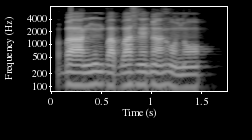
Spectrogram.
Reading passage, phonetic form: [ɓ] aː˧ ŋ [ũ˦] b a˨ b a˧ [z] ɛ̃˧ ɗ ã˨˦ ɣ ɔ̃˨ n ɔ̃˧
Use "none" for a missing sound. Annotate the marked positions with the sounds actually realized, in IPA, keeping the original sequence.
ɓ, ũ˦, z

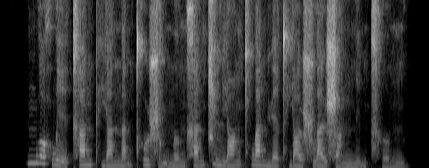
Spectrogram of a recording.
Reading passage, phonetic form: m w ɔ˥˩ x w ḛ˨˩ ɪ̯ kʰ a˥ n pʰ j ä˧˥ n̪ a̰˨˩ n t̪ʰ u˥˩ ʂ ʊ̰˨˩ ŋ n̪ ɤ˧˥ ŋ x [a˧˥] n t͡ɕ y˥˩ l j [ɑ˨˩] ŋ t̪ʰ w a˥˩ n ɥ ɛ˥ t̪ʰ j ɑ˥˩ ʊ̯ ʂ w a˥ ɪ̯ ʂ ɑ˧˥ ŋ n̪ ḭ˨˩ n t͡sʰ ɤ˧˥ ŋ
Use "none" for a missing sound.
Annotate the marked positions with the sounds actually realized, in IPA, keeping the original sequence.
a˧˥, ɑ˧˥

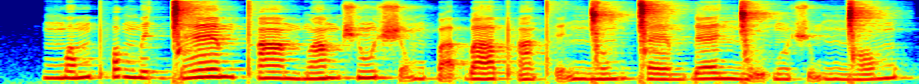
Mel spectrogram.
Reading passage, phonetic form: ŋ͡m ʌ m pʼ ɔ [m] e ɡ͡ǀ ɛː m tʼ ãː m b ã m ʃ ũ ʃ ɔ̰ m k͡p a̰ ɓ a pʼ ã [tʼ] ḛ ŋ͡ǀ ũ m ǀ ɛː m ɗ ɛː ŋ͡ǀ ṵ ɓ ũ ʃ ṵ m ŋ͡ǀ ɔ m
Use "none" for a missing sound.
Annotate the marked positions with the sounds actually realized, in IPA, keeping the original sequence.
ŋ͡m, tʼ

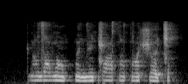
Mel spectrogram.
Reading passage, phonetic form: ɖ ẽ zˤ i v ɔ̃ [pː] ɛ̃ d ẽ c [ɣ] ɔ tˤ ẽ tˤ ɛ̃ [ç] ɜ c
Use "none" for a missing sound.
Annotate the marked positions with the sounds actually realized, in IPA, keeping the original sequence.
pː, w, ʃ

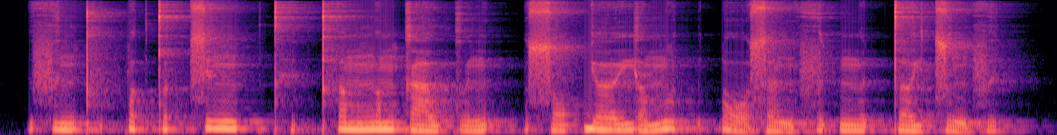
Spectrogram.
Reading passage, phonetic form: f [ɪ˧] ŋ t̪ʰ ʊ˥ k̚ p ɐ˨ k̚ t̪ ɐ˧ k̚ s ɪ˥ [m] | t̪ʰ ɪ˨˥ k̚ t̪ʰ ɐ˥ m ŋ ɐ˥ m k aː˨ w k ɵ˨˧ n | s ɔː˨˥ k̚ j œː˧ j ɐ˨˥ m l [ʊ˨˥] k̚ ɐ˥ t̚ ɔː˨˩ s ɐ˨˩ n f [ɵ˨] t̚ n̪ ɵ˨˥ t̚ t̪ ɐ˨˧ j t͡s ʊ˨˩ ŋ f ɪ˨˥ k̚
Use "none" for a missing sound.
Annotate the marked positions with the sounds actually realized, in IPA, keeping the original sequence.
ɪ˧, ŋ, ʊ˨˥, ɵ˧

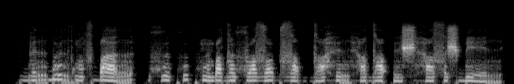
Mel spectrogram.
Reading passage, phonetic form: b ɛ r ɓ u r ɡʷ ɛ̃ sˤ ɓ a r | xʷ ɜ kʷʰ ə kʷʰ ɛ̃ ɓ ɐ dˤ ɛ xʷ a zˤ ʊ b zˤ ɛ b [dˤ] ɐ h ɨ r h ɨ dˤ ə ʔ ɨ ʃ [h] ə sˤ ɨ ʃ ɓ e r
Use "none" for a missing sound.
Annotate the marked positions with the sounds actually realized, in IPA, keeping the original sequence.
dˤ, h

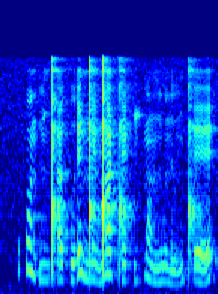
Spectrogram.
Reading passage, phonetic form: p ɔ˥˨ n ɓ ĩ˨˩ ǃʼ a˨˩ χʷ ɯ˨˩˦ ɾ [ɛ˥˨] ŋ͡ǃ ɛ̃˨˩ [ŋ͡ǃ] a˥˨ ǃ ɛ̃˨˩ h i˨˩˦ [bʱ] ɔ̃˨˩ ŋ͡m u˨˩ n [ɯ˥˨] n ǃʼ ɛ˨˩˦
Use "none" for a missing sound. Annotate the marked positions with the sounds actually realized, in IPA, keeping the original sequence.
ɛ˥˨, ŋ͡ǃ, ɓ, ɯ˨˩˦

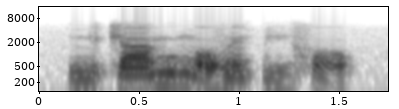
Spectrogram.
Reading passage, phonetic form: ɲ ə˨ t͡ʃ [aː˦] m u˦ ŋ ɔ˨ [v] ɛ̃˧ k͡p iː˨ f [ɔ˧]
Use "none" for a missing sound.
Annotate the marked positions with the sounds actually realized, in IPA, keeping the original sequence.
aː˦, v, ɔ˨

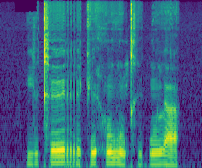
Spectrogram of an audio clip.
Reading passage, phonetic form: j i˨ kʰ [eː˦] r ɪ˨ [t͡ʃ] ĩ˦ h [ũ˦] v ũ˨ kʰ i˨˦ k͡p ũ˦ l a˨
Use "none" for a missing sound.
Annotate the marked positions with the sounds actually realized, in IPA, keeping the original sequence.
eː˦, t͡ʃ, ũ˦

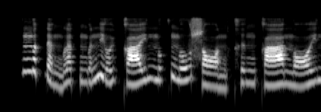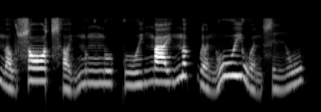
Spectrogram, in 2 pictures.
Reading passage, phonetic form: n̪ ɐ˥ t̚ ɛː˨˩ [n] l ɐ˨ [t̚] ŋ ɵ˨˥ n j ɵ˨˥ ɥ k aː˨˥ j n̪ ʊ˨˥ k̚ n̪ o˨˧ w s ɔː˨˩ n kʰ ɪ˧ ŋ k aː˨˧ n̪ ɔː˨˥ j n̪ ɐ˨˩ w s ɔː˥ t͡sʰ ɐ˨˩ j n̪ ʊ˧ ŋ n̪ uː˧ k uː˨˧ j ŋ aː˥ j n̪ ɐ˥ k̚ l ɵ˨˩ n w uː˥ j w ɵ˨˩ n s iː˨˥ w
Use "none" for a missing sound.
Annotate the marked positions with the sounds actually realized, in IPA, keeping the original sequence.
ŋ, t̚

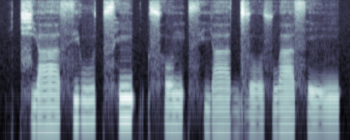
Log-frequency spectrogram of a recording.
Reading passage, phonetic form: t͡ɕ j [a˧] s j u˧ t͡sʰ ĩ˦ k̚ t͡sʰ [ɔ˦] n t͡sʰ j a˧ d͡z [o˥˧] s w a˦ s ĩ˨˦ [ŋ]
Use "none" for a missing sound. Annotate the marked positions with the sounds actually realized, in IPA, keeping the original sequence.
a˧, o˦, o˨˩, ŋ

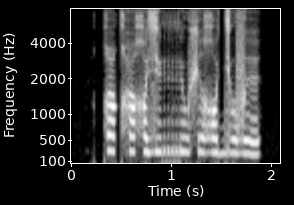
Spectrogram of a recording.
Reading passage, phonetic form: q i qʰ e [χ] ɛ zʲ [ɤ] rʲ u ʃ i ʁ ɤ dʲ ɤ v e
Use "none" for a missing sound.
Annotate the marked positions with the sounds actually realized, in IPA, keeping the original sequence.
χ, ɯ

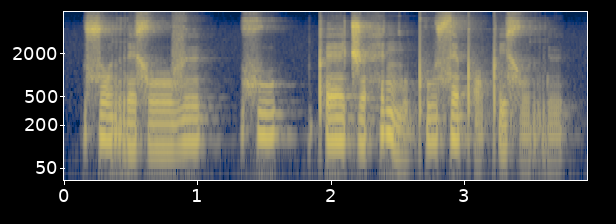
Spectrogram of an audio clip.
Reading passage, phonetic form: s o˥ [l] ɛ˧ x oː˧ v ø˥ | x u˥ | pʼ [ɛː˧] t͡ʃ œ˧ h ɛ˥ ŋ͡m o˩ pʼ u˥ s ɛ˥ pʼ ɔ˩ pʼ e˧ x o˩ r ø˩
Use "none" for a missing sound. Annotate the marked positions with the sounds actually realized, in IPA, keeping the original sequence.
r, ɛː˧

